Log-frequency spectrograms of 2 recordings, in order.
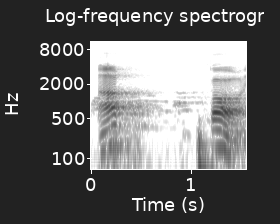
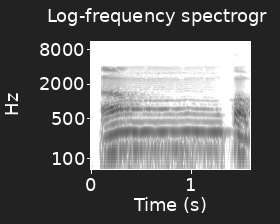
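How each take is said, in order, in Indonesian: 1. Bunyi sengau dihilangkan sepenuhnya sebelum k. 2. Bunyi sengau dipertahankan sebelum k. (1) "Ak ko nun habis ya. Nun masuk ke qaf semuanya" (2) "Kalau tidak semuanya ang ko"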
